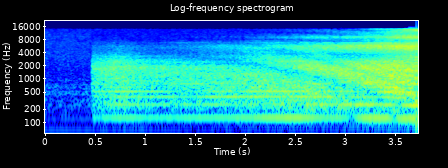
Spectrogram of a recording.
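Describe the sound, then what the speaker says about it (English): Aircraft airlifting a child patient 200 miles to a pediatric intensive care unit in Gainesville: after a brief quiet moment an engine roar cuts in abruptly and keeps building steadily louder, close and dominant. "Dr. Gundabda decided to airlift Denise to Shands Hospital's Pediatric Intensive Care Unit 200 miles away in Gainesville."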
